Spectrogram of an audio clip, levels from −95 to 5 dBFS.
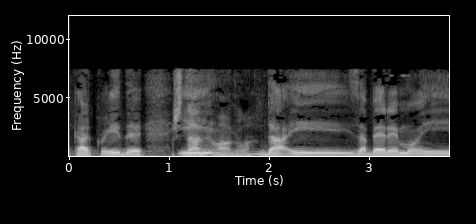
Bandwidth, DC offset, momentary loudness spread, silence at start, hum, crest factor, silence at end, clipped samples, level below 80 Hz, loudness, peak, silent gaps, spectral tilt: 7.8 kHz; under 0.1%; 7 LU; 0.05 s; none; 14 dB; 0 s; under 0.1%; -50 dBFS; -22 LUFS; -8 dBFS; none; -7 dB/octave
